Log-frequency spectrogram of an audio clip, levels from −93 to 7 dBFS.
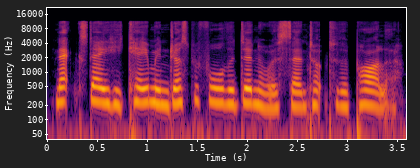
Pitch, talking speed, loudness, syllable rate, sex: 210 Hz, 250 wpm, -19 LUFS, 5.6 syllables/s, female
